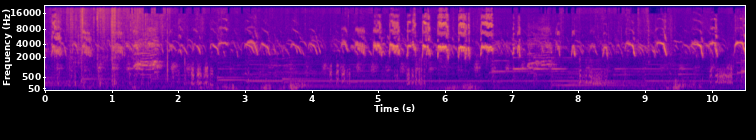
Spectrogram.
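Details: Small chicks in nature giving dense, rapid, high peeping chirps, many overlapping down-slurred notes throughout, with steady low sustained musical tones underneath.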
